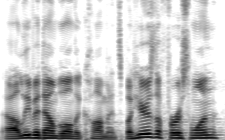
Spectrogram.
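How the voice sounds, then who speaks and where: Speaking straight to his audience in a relaxed, conversational way, this streamer and gaming news host provides casual livestream gaming commentary. His clear voice runs on the high side, and he talks at a racing pace.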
